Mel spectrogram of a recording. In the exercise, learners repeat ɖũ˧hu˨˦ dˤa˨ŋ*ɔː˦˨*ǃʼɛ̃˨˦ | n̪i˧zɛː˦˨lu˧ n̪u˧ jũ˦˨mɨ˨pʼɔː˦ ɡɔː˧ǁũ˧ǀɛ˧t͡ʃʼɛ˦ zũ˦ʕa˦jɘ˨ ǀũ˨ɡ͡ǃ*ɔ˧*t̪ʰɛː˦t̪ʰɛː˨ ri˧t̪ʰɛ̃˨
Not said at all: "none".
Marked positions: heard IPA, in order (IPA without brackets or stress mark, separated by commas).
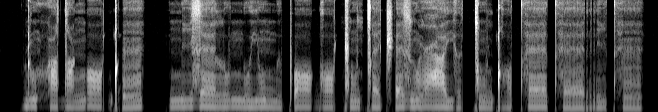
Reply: ɔː˦˨, ɔ˧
